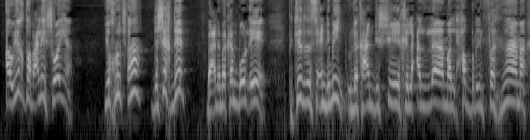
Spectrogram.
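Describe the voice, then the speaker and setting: A man's voice: high voice, a bit bright, slightly rough. A man with an Egyptian accent giving an Islamic lesson to students, telling stories animatedly and acting out the quoted voices. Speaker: preacher.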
